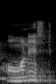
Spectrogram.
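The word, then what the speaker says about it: honest: इसका उच्चारण हम क्या कर रहे हैं, हम उच्चारण ऑनेस्ट कर रहे हैं, ऑनेस्ट आवर, ठीक है।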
